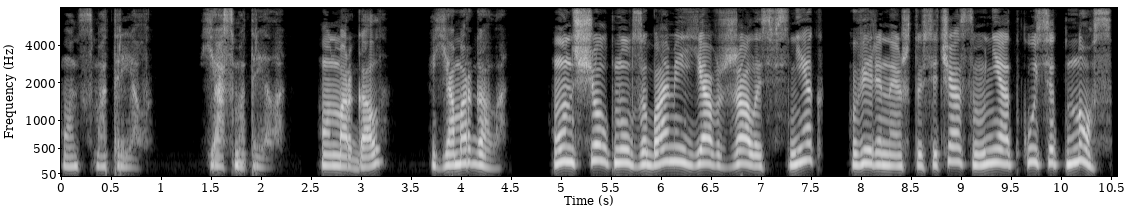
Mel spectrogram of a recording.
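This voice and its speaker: A woman narrating a first-person story in a wry, expressive way. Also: mid-range voice, measured pace, no room sound, clean studio sound. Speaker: audiobook narrator.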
